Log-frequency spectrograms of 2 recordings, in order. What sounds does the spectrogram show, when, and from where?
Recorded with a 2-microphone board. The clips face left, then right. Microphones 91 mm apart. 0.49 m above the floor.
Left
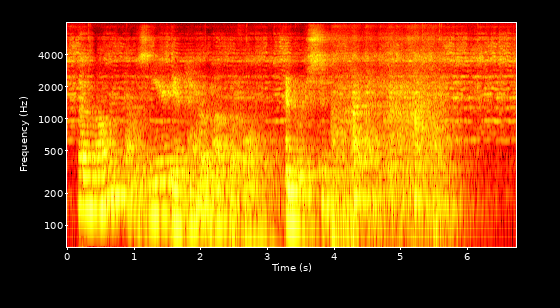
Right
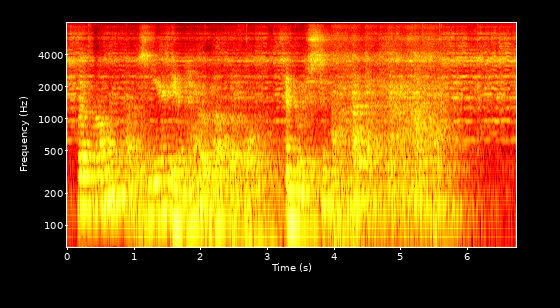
0.1 s a man speaking: 30° right (ahead or behind), 1.5 m
1.5 s a man speaking: 15° left (ahead or behind), 0.7 m
4.0 s a zipper: 35° left (ahead or behind), 1.2 m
